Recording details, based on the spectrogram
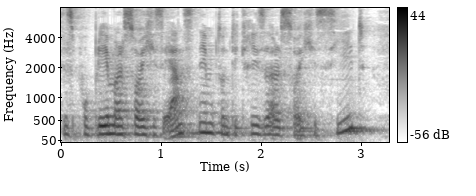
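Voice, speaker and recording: This woman has a plain, everyday voice, pitched in the middle range with fairly even intonation. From Austria, Vienna. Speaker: fashion designer and author. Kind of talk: interview.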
